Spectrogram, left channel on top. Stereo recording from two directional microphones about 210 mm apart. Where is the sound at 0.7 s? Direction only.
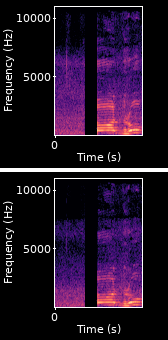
5° right (ahead or behind).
